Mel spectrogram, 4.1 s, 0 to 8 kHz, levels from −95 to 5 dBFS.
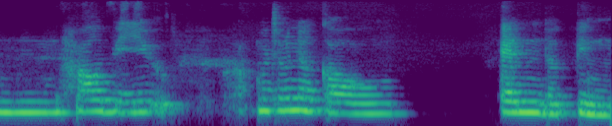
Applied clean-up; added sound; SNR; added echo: neural mask model Resemble Enhance denoiser.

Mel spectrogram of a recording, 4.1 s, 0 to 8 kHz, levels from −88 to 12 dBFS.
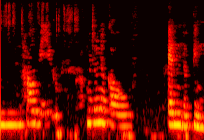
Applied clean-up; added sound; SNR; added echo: classical method Wiener filter.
